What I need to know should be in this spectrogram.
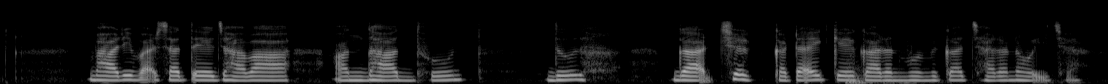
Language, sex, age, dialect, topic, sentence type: Maithili, female, 41-45, Eastern / Thethi, agriculture, statement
